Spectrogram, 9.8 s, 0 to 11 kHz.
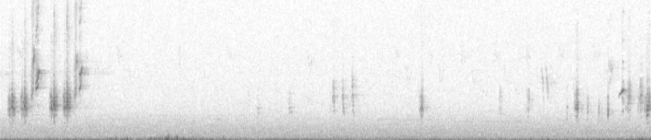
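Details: Oriental reed warbler singing, filmed with a Sony A7M3 camera: a burst of harsh, stacked chattering notes in the first second, then sparse scattered chirps over a steady low rumble.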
